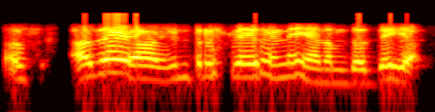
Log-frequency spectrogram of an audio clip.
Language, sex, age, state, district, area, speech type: Kannada, female, 60+, Karnataka, Uttara Kannada, rural, conversation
